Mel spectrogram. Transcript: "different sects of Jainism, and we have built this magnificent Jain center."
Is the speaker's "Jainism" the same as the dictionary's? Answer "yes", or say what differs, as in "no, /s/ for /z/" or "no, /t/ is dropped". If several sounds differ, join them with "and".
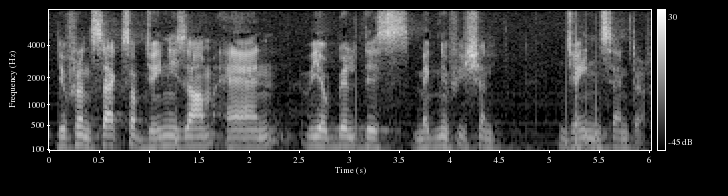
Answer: yes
